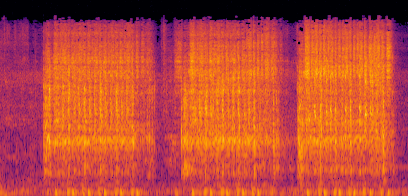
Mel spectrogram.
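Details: Yamaha NMAX that suddenly won't start: three cranking bursts of about a second and a half each, starter spins but the engine never catches; fuel pump runs and air filter is clean, fault traced to no spark from a bad plug.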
